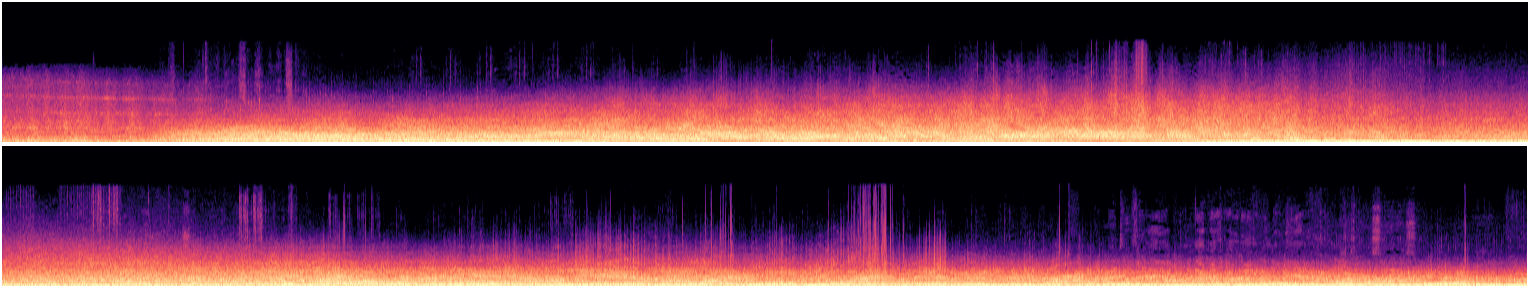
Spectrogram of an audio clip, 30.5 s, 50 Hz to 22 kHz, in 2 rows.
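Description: JF-17 Thunder fighter's Klimov RD-93 afterburning turbofan at high power: a loud, steady jet roar that swells about two seconds in as the aircraft takes off and pulls into a steep climb.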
